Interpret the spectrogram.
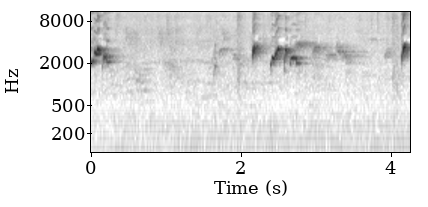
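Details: In the 'ché' singing style, a red-whiskered bulbul reacts to an unfamiliar bird with bubbling, slurred notes in quick bursts. Fainter warbles come in between, with a faint low hum beneath.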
